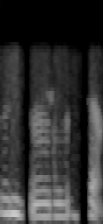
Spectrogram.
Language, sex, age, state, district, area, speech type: Hindi, female, 30-45, Madhya Pradesh, Ujjain, urban, conversation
